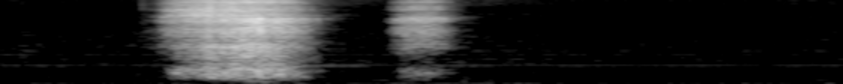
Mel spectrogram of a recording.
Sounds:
Sniff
